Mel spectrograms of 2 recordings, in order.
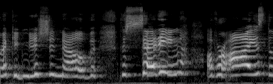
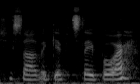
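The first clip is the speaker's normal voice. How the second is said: whisper; 8 semitones lower, 12 dB quieter than usual. Acted. Hushed telling of the princess.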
